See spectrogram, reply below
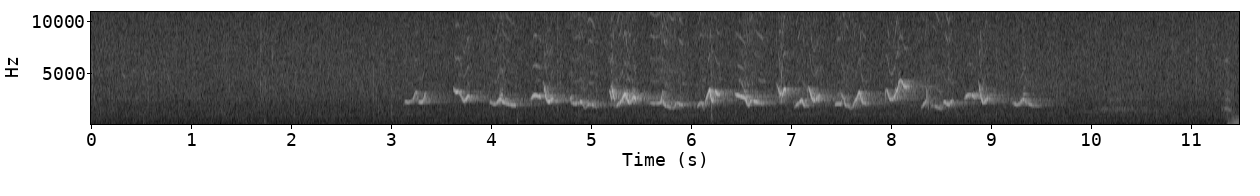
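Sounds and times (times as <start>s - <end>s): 
rose-breasted grosbeak singing a warble: 3.1s - 9.6s.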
